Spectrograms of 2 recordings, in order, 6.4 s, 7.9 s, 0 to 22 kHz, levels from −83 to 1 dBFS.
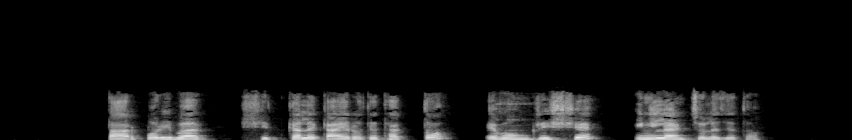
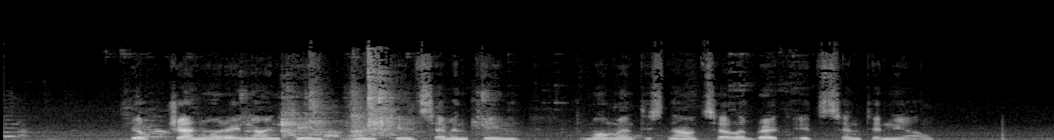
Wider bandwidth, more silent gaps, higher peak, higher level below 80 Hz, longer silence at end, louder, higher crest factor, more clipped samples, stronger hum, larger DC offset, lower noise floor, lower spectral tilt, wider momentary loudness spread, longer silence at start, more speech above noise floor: second, 8 kHz vs 15.5 kHz; neither; about the same, -2 dBFS vs 0 dBFS; about the same, -60 dBFS vs -60 dBFS; first, 0.7 s vs 0.35 s; first, -19 LUFS vs -24 LUFS; second, 18 dB vs 24 dB; neither; neither; neither; first, under -90 dBFS vs -49 dBFS; about the same, -5 dB/octave vs -4 dB/octave; about the same, 13 LU vs 12 LU; first, 0.8 s vs 0 s; first, over 72 dB vs 24 dB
